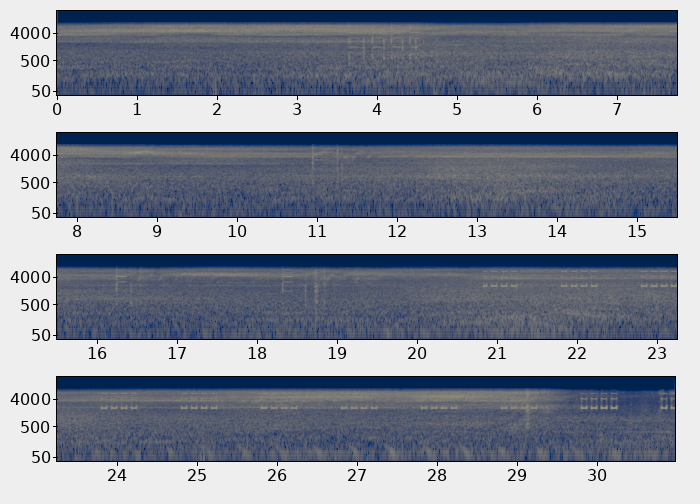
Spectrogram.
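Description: Mini quadcopter's small motors and propellers buzzing in a high whine as it flies, the pitch shifting up and down with the throttle. About twenty seconds in, high electronic beeping starts, around two beeps a second, and goes on.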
